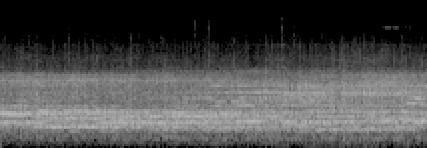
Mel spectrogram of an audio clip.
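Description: Faint, steady background of a football crowd: distant spectators' voices blending into a low murmur, with no single loud event.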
